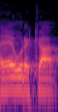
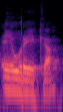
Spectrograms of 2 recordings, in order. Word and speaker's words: eureka: Gerone Ma secondo voi perché oggi pronunciamo la parola Eureka Eureka questo accade perché l'italiano segue le regole della lingua latina che vogliono l'accento sulla penultima sillaba se la vocale è lunga se ci trovassimo Dunque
